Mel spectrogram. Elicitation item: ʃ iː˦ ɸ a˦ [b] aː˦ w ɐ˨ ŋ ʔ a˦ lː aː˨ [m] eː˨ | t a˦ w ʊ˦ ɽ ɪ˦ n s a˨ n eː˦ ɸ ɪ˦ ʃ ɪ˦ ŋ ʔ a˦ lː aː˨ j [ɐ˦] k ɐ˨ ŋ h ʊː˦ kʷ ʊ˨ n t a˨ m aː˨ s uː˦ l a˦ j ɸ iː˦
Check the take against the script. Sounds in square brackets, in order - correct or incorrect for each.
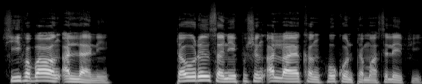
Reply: correct, incorrect: n, incorrect: a˦

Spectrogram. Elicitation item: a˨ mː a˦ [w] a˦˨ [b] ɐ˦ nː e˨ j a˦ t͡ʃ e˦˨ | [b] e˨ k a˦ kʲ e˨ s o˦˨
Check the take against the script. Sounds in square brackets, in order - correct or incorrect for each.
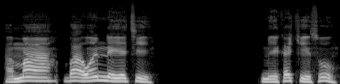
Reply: incorrect: b, incorrect: w, incorrect: m

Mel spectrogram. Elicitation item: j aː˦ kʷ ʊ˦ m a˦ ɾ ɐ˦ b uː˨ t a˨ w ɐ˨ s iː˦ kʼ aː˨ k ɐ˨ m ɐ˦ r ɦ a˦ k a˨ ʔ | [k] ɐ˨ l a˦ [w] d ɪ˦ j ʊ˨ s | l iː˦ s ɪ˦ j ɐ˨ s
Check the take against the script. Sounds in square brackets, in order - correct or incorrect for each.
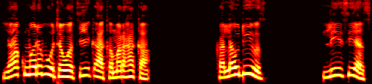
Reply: correct, correct

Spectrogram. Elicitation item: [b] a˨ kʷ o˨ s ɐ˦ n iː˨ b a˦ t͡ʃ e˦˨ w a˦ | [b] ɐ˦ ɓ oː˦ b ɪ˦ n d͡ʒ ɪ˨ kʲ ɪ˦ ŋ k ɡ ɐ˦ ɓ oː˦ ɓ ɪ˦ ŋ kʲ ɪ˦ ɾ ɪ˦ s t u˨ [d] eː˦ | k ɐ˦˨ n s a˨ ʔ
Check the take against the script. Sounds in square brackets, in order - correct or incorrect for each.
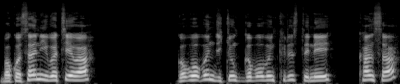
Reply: correct, incorrect: ɡ, incorrect: n

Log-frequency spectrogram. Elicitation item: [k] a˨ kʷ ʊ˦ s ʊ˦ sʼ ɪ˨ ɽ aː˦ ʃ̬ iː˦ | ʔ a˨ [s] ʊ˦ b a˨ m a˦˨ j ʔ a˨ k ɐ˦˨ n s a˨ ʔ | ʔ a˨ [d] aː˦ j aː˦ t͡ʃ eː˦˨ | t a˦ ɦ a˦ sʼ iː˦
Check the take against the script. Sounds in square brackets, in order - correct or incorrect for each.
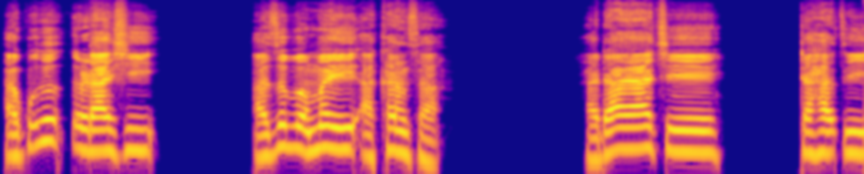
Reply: incorrect: ʔ, incorrect: z, correct

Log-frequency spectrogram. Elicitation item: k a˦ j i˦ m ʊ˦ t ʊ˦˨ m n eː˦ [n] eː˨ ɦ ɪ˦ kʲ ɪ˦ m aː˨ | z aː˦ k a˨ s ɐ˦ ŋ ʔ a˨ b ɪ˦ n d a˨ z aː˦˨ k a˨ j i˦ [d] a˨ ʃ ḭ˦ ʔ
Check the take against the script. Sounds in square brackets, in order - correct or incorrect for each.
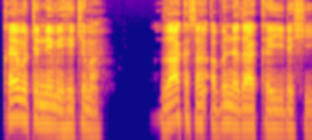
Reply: incorrect: m, correct

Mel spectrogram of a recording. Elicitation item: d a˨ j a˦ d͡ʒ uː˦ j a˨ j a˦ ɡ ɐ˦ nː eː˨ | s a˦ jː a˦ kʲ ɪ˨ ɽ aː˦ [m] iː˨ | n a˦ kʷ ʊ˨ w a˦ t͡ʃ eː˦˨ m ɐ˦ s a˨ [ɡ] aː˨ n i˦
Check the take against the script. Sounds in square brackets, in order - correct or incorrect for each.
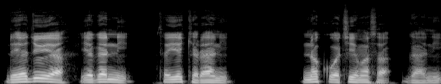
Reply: incorrect: n, correct

